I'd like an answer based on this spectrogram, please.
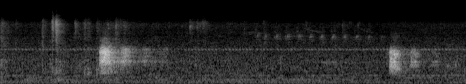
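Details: Alarm barks of a bushbuck near a safari tent in Kruger National Park: two abrupt, rasping barks roughly three seconds apart, with faint ticking and quiet human voices nearby.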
